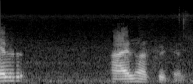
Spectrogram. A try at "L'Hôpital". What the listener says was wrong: Particularly, that is not pronounced as L hospital, it is pronounced as L'Hôpital. Yeah, that is particularly a French word, and not it is called as Lee Hospital or L Hospital or something.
